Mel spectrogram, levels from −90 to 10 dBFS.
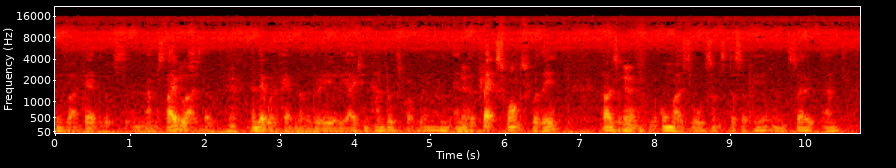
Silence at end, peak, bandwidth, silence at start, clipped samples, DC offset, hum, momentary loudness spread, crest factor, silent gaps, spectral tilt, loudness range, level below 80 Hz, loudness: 0 s; -10 dBFS; 16.5 kHz; 0 s; under 0.1%; under 0.1%; none; 6 LU; 18 dB; none; -4.5 dB/octave; 2 LU; -40 dBFS; -29 LUFS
